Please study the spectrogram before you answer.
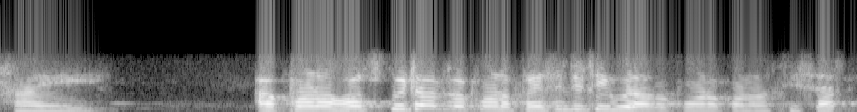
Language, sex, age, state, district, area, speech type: Odia, male, 45-60, Odisha, Nabarangpur, rural, conversation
